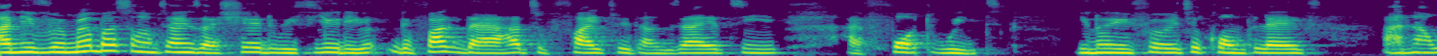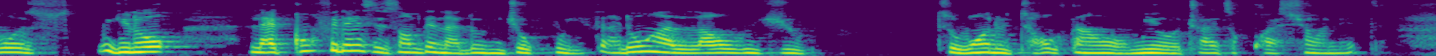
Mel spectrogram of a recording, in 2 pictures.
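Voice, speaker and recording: Against a quiet background, a woman with a Nigerian accent speaks very fast at a medium pitch, her somewhat breathy, dark, mellow tone showing ordinary pitch variation and big swings in loudness. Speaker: international student vlogger. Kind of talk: personal vlog, casual talk to camera. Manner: animated.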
